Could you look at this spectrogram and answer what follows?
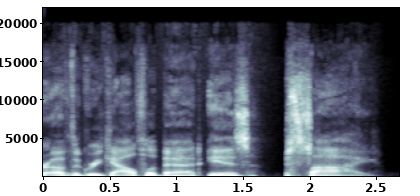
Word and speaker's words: psi: The 23rd letter of the Greek alphabet is pai to pronounce it the Greek way.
